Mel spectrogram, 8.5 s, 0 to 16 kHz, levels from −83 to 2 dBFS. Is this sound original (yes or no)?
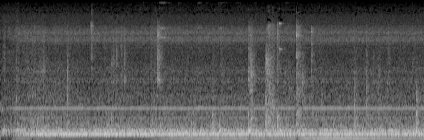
yes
